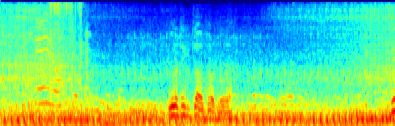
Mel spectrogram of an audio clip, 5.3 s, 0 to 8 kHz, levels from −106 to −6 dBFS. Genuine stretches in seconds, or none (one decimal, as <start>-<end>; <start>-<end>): 0.0-2.5; 3.6-5.3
